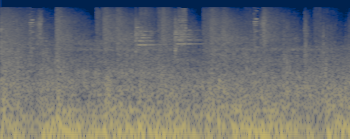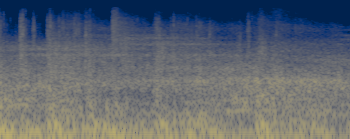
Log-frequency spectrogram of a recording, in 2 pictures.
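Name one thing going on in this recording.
Swords clash and spells crackle in a fierce fight.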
